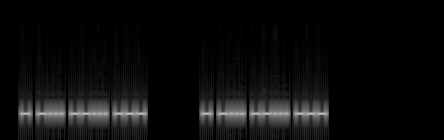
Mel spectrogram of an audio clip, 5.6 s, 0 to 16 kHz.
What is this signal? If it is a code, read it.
Morse code, heard as a keyed tone, about 34 wpm, 700 Hz. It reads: TB7O TB7O
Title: DXCC-100 Call Signs - 4 Characters - Repeated 2x - 35wpm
